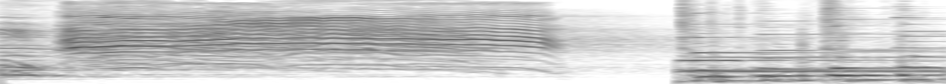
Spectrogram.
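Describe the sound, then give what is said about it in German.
A voice imitates loud, wailing crying and screaming in one long sustained cry, then breaks off; after a brief pause, a burst of music starts. “Und machen lang Geschrei.”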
